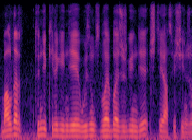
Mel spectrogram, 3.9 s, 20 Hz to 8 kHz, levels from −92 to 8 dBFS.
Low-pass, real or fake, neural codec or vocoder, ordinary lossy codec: 7.2 kHz; real; none; Opus, 24 kbps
